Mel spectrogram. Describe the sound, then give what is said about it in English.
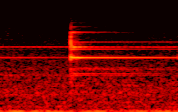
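A handmade metal object is struck once, giving a soft, clear bell-like ding whose high, steady tones ring on and slowly fade. It is quiet, with no voices. “I didn't design it as a bell, but eventually it became, yeah, it becomes something.”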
